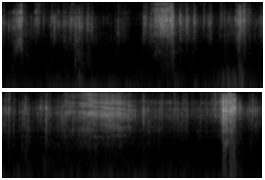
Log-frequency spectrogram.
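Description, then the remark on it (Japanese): The crinkly plastic wrapping of an onigiri is torn and peeled open in several bursts of rustling and crackling, ending with a sharp rip near the end. No one speaks. “私おにぎり開けるのめちゃくちゃ下手くそ。”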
